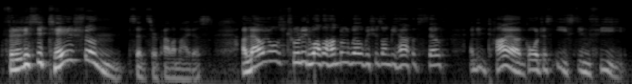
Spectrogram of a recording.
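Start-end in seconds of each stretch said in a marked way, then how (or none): 0.1-1.9 high, slow formal foreign knight; Palomides. Acted. 3.7-9.4 bestow it grandly; Palomides. Acted.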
